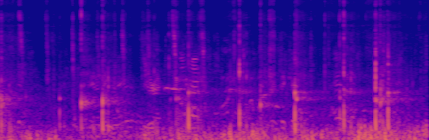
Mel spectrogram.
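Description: Pickleball paddles pop sharply against a ball, back and forth.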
